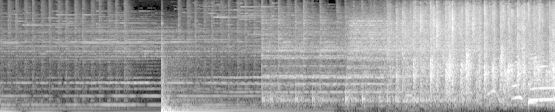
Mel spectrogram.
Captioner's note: applause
